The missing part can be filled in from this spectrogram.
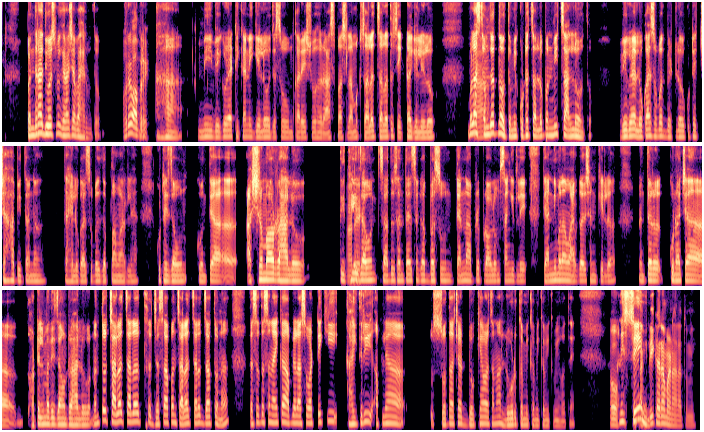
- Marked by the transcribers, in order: tapping; surprised: "अरे बाप रे!"
- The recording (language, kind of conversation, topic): Marathi, podcast, तू वेगवेगळ्या परिस्थितींनुसार स्वतःला वेगवेगळ्या भूमिकांमध्ये बसवतोस का?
